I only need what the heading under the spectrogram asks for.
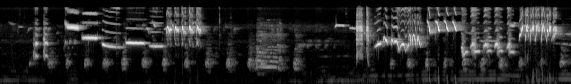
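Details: Brown-chested jungle flycatcher singing to a rival: descending whistled notes and crisp trills over a row of short low chirps, then an energetic burst of buzzy, rattling phrases.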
